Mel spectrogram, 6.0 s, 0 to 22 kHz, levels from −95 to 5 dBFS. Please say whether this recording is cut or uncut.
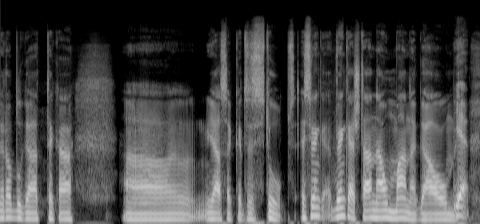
uncut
